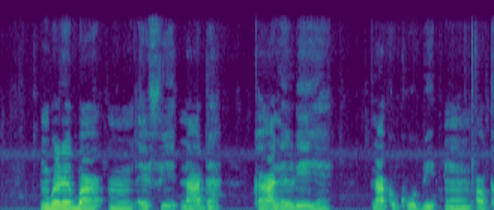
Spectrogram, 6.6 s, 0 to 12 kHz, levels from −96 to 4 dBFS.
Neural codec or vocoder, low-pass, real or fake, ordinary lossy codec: none; 10.8 kHz; real; none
